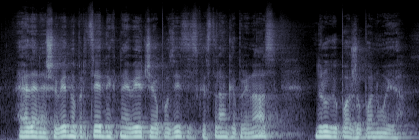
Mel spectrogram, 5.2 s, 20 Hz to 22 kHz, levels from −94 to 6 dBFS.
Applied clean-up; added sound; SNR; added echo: none; none; none; none.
